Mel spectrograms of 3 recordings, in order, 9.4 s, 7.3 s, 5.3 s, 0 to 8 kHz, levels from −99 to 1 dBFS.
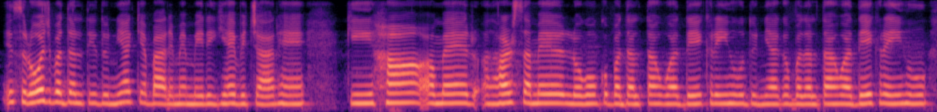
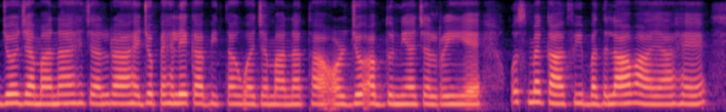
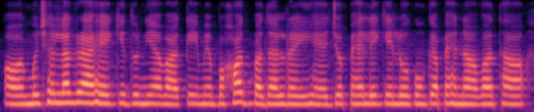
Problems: constant background noise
